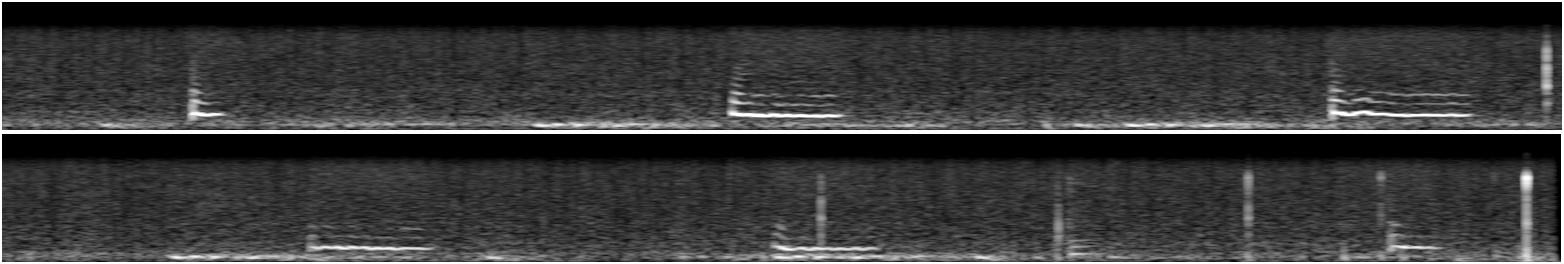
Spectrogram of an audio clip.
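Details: Sleeping on his back, a five-week-old puppy snores steadily, each breath a low rasp with a high squeaky whine at its end, repeating roughly every three seconds, with a few faint clicks.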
